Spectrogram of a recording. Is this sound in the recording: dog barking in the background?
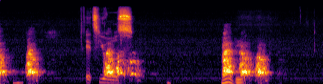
yes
